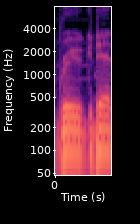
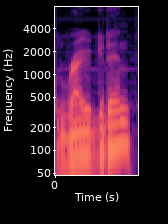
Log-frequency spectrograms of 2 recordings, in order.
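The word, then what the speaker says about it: Roegadyn: Apparently, I've got to pronounce it rugin and not rogadin.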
